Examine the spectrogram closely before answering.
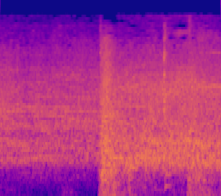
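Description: A heavy body slams onto a wrestling mat with a loud thud.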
